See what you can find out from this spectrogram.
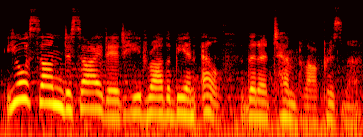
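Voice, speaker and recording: Frank, composed adventurer, reverberant. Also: female voice, on the low side, very animated, moderate pace, noisy background. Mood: firm, matter-of-fact. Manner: direct, wry. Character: frank, composed female adventurer, wryly blunt. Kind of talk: cinematic fantasy game acting.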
